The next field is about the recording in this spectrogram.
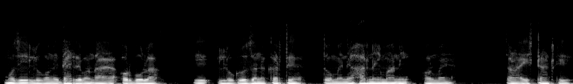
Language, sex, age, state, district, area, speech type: Hindi, male, 18-30, Rajasthan, Jodhpur, rural, spontaneous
